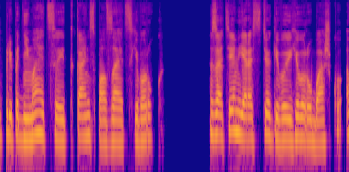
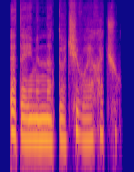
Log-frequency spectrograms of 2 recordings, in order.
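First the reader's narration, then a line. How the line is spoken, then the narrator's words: Soft, trembling. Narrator (Russian): мягко отвечаю я, несмотря на бьющую меня дрожь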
